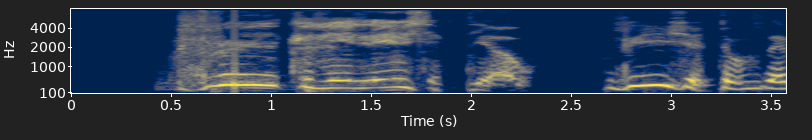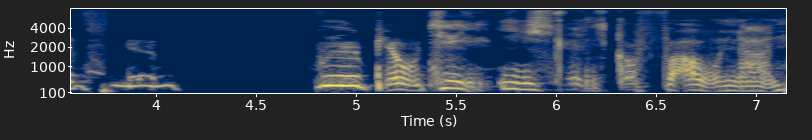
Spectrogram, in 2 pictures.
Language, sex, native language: Icelandic, other, Icelandic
